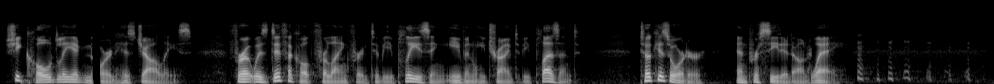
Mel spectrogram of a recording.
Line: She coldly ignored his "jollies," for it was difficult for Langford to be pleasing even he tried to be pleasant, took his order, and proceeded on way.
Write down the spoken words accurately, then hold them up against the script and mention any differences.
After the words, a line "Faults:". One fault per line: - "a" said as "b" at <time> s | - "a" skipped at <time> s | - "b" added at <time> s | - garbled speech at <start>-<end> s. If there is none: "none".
She coldly ignored his "jollies," for it was difficult for Langford to be pleasing even he tried to be pleasant, took his order, and proceeded on way.
Faults:
none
